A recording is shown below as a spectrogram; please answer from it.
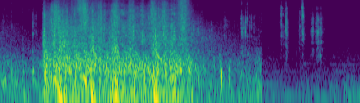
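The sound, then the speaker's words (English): Galil rifle gunfire from the Counter-Strike video game: a loud, sustained automatic burst of rapid shots lasting about two seconds, followed by a few scattered, quieter shots. “Oh, that's a Galil.”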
